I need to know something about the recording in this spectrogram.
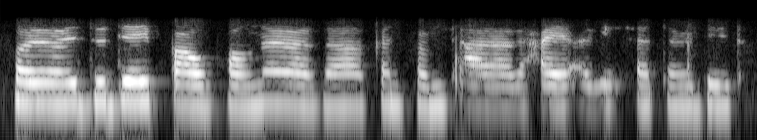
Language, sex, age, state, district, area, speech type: Manipuri, female, 18-30, Manipur, Tengnoupal, rural, conversation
